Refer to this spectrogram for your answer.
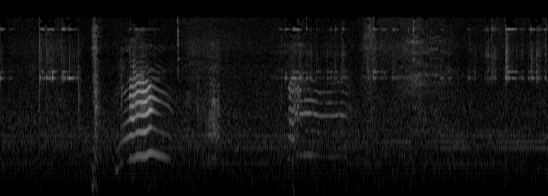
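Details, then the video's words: Tuxedo cat Becca meowing while playing: one loud drawn-out meow rising then falling, followed by a second softer, shorter meow, with faint clicks and rustling from toys in a quiet room. "Tuxedo cat Becca meowing away during play !"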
